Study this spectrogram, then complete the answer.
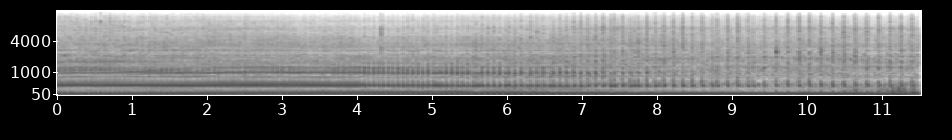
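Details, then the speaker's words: Nissan 18 hp two-stroke remote-start outboard after carb and fuel filter cleaning: idle steady then turns ragged with wandering speed; accelerates fine but idle inconsistent, idle pilot/mixture screw suspected. "update on this Nissan 18 horsepower so we clean the carb and it runs and it accelerates right but the idle is inconsistent the RPM that idle"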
